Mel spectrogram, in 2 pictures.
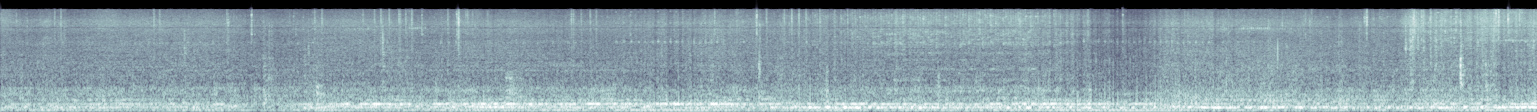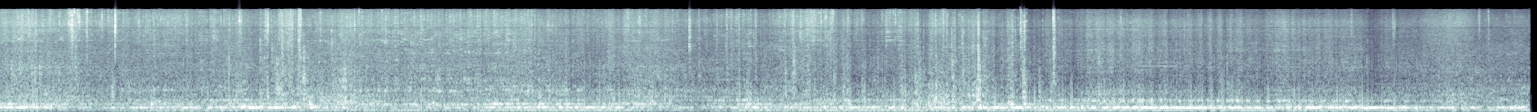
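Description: Off-road vehicle's engine running at low revs under load while rock crawling, heard from inside the cab; the note swells and eases several times as it works over the rocks, with a few sharp knocks.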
